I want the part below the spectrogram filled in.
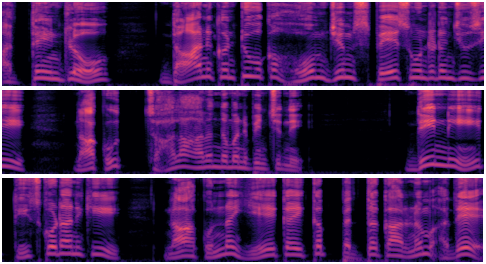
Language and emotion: Telugu, surprised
